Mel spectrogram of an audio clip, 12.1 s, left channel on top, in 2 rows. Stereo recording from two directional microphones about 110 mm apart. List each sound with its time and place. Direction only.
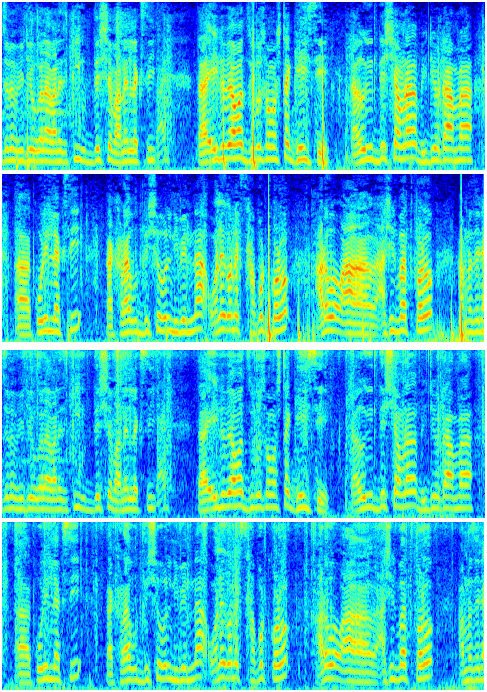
0.0 s speech: 30° right (ahead or behind)
4.4 s speech: 30° right (ahead or behind)
5.0 s speech: 45° right (ahead or behind)
6.2 s speech: 50° right (ahead or behind); by 9.6 s 25° right (ahead or behind)
10.0 s speech: 40° right (ahead or behind)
